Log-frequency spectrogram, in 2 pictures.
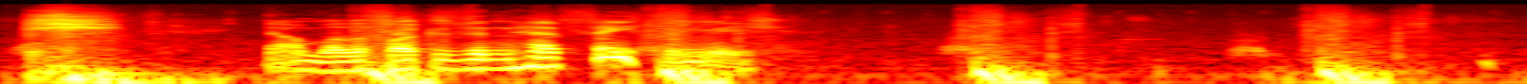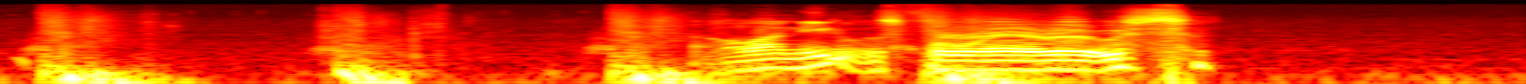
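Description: An axe chops into flesh with heavy wet thuds.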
